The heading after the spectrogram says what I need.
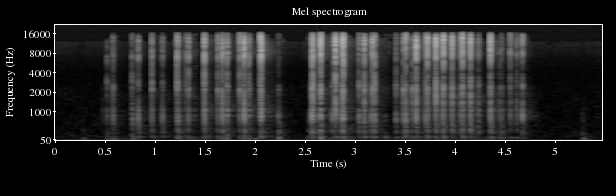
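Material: Silicone.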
